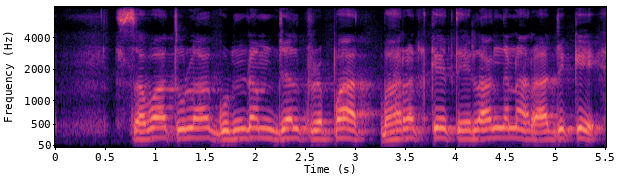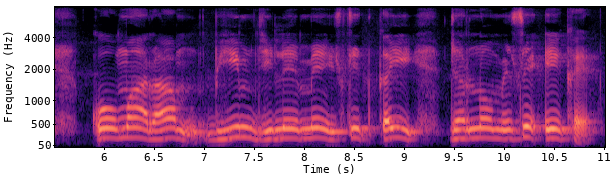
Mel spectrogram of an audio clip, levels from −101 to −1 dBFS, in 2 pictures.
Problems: none marked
